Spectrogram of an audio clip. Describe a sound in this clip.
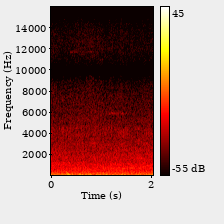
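Footsteps pass close by on pavement.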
